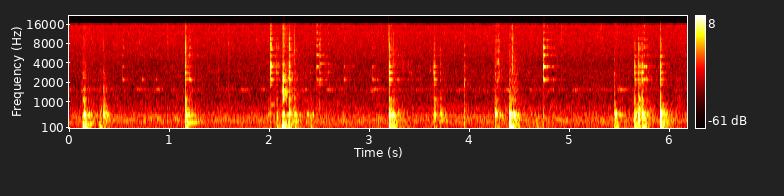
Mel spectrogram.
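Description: Irregular light clinks and taps as banana slices are pushed off a plate into a blender cup: about a dozen short knocks, some in quick pairs, spaced unevenly over several seconds.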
